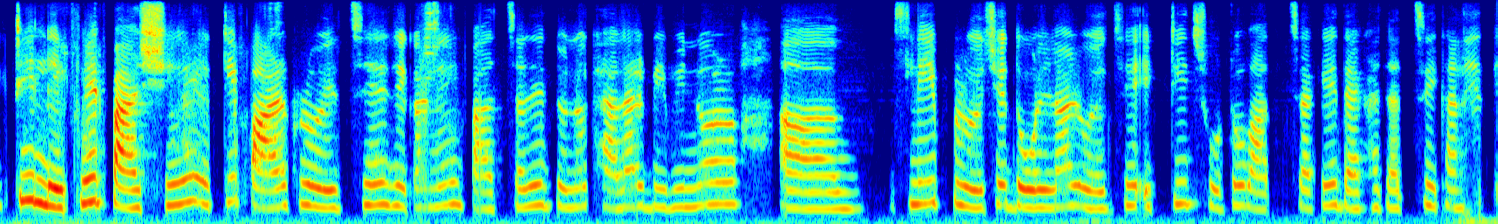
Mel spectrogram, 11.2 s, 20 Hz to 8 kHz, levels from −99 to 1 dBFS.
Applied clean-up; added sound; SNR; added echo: neural diffusion model UNIVERSE++.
